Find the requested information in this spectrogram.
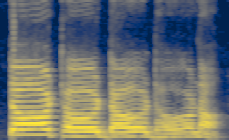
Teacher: मूर्धा या मूर्धा नहीं, मूर्धा, मूर्धा यानी कि दांतों के ऊपर वाले भाग को हमारी जीभ स्पर्श करती है।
